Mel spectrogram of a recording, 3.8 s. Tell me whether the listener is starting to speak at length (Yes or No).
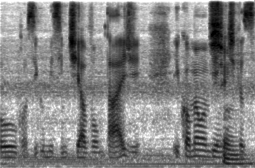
No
